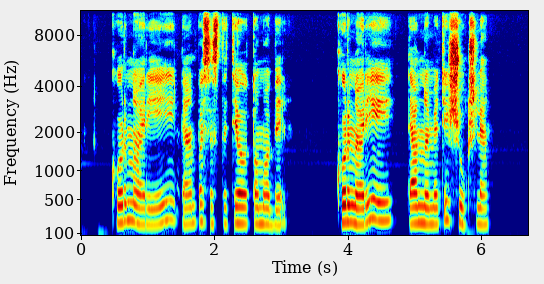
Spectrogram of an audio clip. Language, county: Lithuanian, Kaunas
